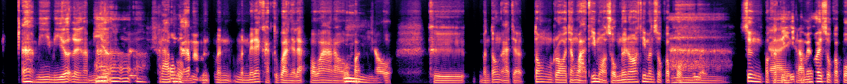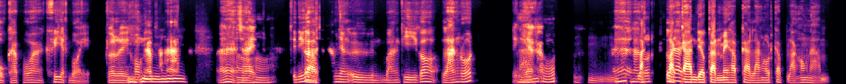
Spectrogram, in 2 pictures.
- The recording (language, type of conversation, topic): Thai, podcast, คุณมีเทคนิคจัดการความเครียดยังไงบ้าง?
- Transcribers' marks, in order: tapping; other background noise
